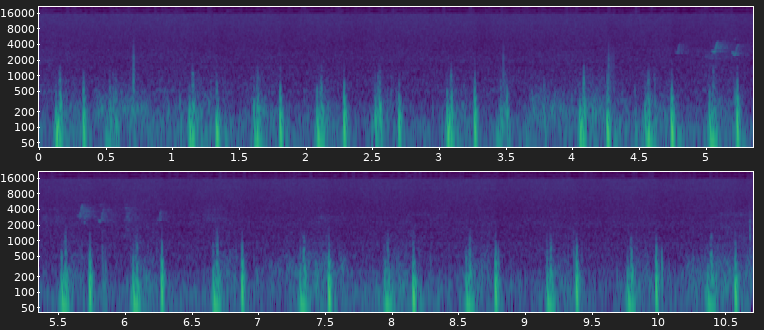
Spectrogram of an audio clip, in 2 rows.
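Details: A 22-year-old female, stressed after pulling an all-nighter of work, has a regular, quick heartbeat at about 110 beats a minute with clear paired thumps; fast heartbeat with some background noise.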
